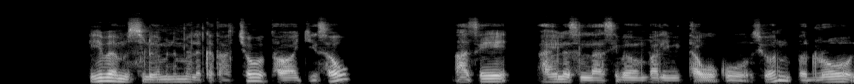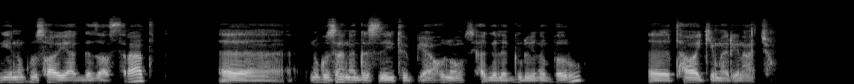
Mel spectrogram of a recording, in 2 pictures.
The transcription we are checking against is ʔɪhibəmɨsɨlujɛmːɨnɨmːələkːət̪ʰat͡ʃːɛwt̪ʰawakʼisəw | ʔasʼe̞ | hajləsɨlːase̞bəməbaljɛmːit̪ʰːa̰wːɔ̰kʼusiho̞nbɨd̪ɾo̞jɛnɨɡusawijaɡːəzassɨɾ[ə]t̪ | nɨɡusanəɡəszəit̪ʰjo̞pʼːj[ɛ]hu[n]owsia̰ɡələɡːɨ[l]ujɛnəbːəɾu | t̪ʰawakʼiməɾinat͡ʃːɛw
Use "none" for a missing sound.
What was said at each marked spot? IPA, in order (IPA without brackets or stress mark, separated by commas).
a, a, n, l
